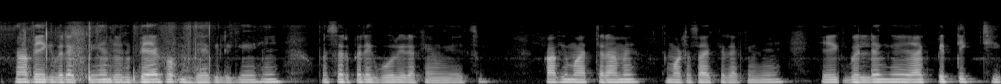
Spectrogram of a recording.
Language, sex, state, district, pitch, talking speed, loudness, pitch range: Hindi, male, Chhattisgarh, Rajnandgaon, 110 Hz, 175 wpm, -20 LUFS, 105-115 Hz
